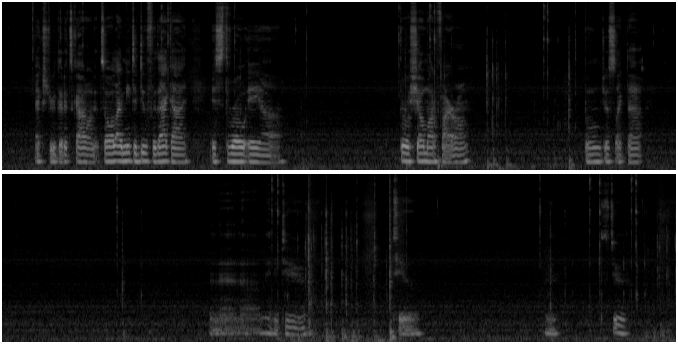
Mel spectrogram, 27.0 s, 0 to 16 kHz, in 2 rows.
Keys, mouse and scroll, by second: 3.2 click, 4.2 alt+middle click, 6.1-7.9 alt+middle drag, 8.5 click, 9.6 s, 9.9 s, 10.8 click, 11.4-15.7 alt+middle drag, 18.8 click, 19.9 BackSpace, 20.2 2, 20.4 Return, 21.5-24.2 alt+middle drag, 25.2 click, 26.0 click.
